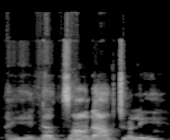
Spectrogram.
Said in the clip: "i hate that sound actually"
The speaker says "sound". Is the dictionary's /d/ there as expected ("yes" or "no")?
yes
